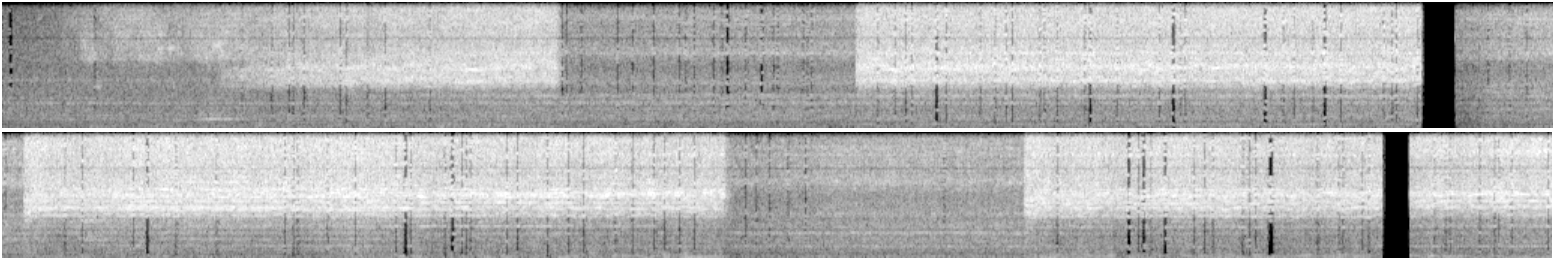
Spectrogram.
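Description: An ultrasonic cleaning tank running, its transducers driving the water into cavitation with a bright hiss over a low hum. The hiss switches on for several seconds and off for about three, over and over, as the controller cycles the ultrasonic output. The sound drops out suddenly for an instant twice, about halfway and near the end.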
